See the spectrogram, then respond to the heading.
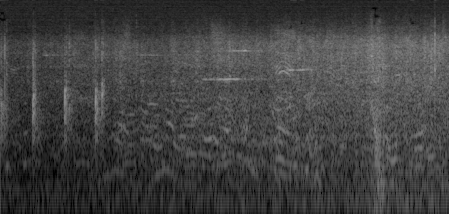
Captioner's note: clapping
